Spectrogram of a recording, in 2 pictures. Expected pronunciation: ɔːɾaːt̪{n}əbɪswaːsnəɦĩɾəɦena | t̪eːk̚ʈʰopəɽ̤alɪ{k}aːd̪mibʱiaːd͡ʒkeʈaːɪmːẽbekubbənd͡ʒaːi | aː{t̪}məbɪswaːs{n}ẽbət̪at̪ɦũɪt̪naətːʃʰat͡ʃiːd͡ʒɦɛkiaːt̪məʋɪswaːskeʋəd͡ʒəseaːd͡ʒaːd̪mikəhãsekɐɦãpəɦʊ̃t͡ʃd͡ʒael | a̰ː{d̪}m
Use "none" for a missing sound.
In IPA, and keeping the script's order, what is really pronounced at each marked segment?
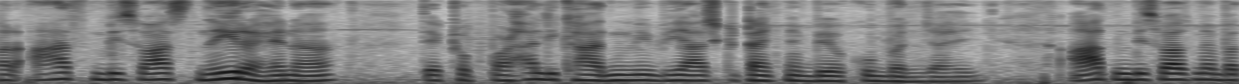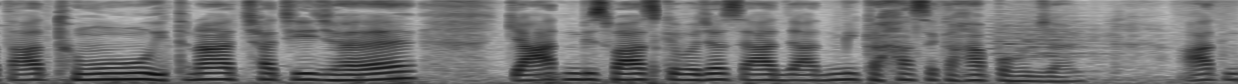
m, kʰ, t̪, m, t̪

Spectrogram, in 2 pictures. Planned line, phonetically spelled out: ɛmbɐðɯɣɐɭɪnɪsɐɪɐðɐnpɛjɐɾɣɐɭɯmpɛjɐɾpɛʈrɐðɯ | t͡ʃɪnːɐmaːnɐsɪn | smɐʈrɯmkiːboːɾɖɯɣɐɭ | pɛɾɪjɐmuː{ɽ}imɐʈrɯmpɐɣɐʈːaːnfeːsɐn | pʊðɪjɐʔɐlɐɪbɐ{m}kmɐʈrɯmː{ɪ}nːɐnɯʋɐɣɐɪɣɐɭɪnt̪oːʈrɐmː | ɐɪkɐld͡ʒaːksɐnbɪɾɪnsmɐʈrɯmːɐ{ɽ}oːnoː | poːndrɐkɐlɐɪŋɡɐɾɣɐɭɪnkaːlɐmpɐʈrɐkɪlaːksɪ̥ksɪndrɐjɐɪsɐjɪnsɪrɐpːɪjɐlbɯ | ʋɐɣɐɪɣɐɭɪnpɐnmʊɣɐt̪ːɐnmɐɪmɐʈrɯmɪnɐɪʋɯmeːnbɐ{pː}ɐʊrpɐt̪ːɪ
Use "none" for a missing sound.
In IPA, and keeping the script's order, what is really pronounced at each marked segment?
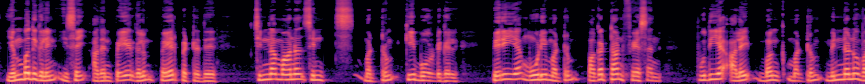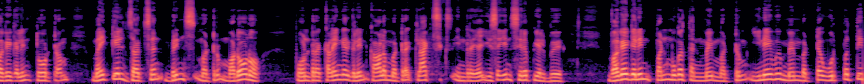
ɽ, ŋ, ɪ, ɽ, ʈː

